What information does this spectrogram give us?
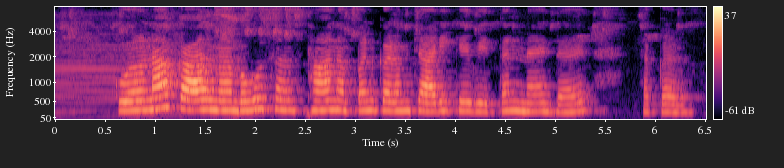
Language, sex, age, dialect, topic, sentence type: Maithili, female, 31-35, Southern/Standard, banking, statement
